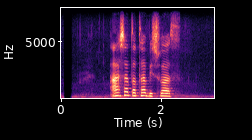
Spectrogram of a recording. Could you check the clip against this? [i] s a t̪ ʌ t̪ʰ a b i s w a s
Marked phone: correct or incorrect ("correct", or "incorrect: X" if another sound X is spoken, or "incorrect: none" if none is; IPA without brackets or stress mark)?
incorrect: a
